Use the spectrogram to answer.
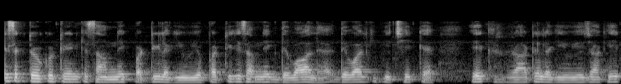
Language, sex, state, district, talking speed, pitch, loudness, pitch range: Hindi, female, Madhya Pradesh, Katni, 270 wpm, 115 Hz, -20 LUFS, 115-125 Hz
